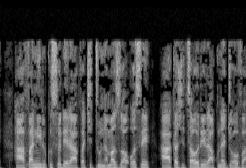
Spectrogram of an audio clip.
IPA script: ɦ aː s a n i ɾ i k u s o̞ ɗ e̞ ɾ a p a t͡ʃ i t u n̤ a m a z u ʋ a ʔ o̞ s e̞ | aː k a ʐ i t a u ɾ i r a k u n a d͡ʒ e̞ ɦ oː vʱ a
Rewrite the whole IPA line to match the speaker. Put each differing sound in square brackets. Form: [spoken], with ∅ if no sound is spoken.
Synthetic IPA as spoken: ɦ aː [f] a n i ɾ i k u s o̞ ɗ e̞ ɾ a p a t͡ʃ i t u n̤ a m a z u ʋ a ʔ o̞ s e̞ | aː k a ʐ i [t͡s] a u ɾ i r a k u n a d͡ʒ e̞ ɦ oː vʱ a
